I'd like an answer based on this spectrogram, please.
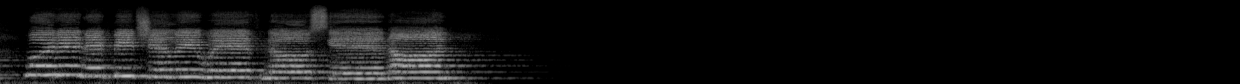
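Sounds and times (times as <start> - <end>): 
a cappella singing: 0.0 - 5.3.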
